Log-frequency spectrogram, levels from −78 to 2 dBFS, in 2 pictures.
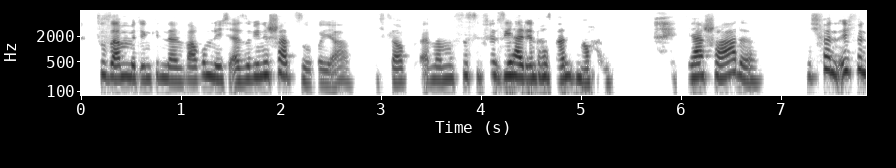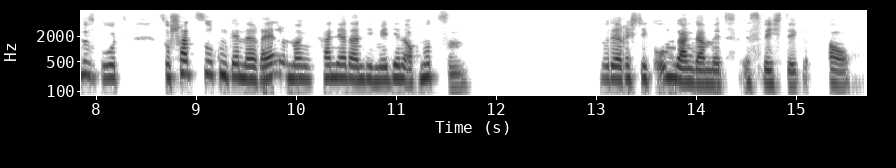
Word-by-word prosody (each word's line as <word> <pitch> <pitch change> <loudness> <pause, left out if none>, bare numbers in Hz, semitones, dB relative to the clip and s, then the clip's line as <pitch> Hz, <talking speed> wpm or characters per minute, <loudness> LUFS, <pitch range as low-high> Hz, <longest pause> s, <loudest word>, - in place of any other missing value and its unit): Zusammen 225 -3 +2
mit 205 -2 -1
den 195 +1 -3
Kindern, 190 -4 -3
warum 230 +6 -1
nicht? 195 -2 -1
Also 180 +3 -1
wie 220 - +1
'ne 240 - +2
Schatzsuche, 215 - -2
ja. 155 +2 -9 0.2
Ich 175 - -27
glaube, 170 -1 -3
äh, - - -8
man 185 0 -5
muss 200 +2 -6
es 230 -2 -6
dann 210 - -12
für 240 +1 -5
sie 230 +2 +4
halt 215 -2 +7
interessant 210 0 0
machen. 170 -2 -5 0.7
Ja, 220 +2 +5
schade. 215 -5 +1 0.4
Ich 220 0 -12
fin 315 -6 +3
ich 290 +4 +1
finde 280 -6 +2
es 225 - -7
gut, 205 +1 -2 0.4
so 215 - -3
Schatzsuchen 250 0 +2
generell 205 -1 +4
und 210 - -1
man 200 -1 0
kann 210 +1 0
ja 210 - +3
dann 195 -1 +3
die 195 - -1
Medien 185 +2 +1
auch 165 +1 -3
nutzen. 150 -11 -3 1.3
Nur 200 - -5
der 195 -1 +3
richtige 200 -1 -3
Umgang 185 -5 +4
damit 155 -1 +1
ist 165 -2 -10
wichtig, 150 -2 -3 0.3
auch. 155 -1 0
200 Hz, 195 wpm, -24 LUFS, 180-220 Hz, 1.3 s, halt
